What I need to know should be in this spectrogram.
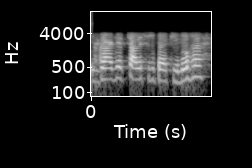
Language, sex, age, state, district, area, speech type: Hindi, female, 45-60, Uttar Pradesh, Azamgarh, rural, conversation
